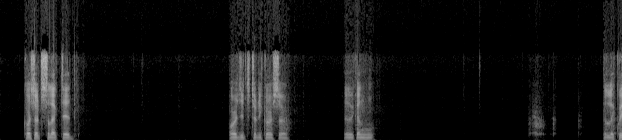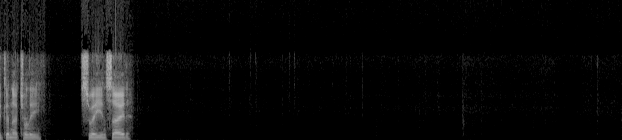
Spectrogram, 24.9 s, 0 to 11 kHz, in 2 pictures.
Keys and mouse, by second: 2.7 right click, 3.3 w, 5.6 r, 9.7 z, 11.0 shift+middle click, 11.3 alt+shift+z, 12.5 r, 14.7-15.7 middle drag, 16.9-18.9 drag, 19.1-19.7 alt+middle drag, 21.7 r.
